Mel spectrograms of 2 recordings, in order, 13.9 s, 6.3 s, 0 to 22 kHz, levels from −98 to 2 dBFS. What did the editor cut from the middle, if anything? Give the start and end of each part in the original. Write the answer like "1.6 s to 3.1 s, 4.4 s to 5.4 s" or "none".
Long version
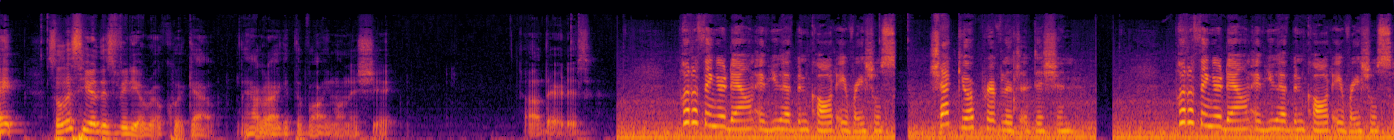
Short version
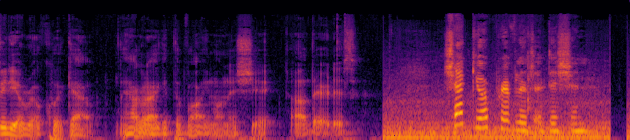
4.1 s to 5.2 s, 6.7 s to 9.2 s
